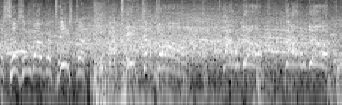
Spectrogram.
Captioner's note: audience cheers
